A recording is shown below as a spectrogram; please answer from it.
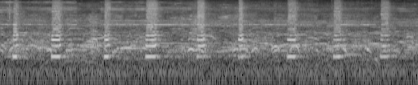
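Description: A vehicle horn tooting in short, evenly repeated blasts, about nine in six seconds, over a crowd's shouting voices.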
